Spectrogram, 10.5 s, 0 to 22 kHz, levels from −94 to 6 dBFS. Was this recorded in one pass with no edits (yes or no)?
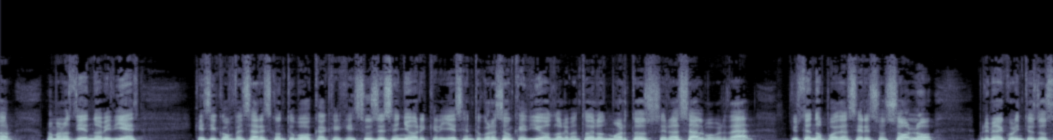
yes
